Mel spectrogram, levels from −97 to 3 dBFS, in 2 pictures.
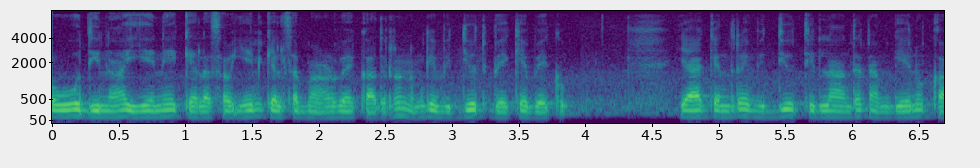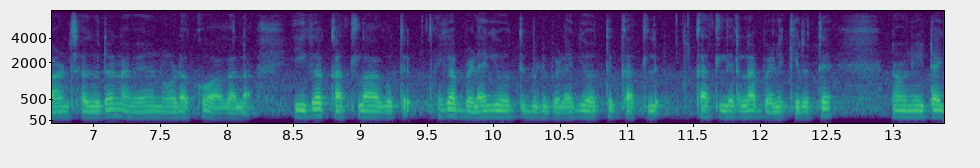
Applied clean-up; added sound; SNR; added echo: none; none; none; none.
